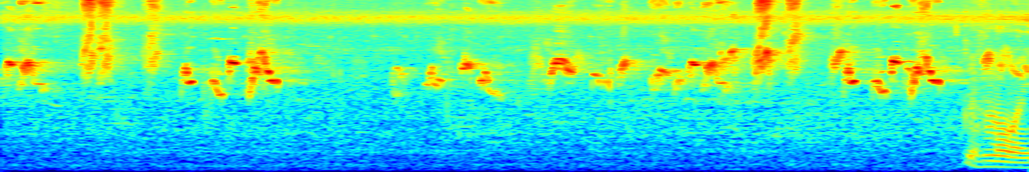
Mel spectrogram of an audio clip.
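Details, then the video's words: Red-whiskered bulbul in the 'ché' singing style, recorded while trapping wild bulbuls: a dense string of quick chirpy, warbled phrases, then a low, harsh, descending sound at the end, all over a steady high-pitched whine. "Bẫy chào màoché như con hâm"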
